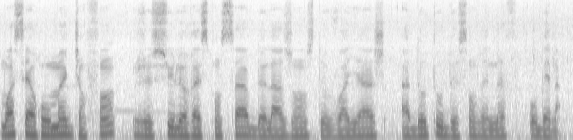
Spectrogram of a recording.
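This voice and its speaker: A man's dark, mellow, medium-pitched voice, fairly slow, with a monotone, flat intonation. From Benin. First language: Beninese local language (speaking French). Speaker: travel agency owner. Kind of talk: interview. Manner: halting.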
